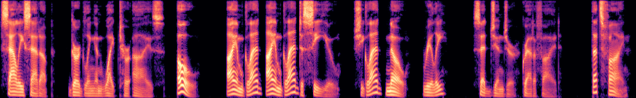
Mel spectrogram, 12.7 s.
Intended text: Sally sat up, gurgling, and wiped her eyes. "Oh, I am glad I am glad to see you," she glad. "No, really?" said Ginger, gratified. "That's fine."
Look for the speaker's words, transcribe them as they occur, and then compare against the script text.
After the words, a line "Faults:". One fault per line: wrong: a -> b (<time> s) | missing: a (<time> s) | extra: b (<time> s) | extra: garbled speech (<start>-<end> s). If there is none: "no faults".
Sally sat up, gurgling, and wiped her eyes. "Oh, I am glad I am glad to see you," she glad. "No, really?" said Ginger, gratified. "That's fine."
Faults:
no faults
